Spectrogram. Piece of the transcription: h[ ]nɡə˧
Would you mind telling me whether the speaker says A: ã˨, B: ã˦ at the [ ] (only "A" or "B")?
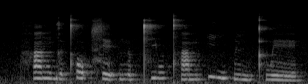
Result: B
